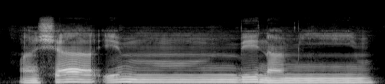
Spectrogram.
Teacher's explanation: Amin jadi ketika bertemu tanwin bertemu dengan huruf ba ta Hai dibaca dengan dengung dengan merapatkan bibir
